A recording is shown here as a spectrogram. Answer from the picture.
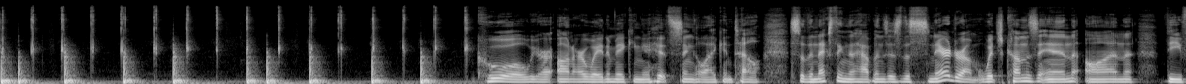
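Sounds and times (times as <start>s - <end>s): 
kick drum in a pop beat: 0.0s - 4.7s
finger snaps in a pop beat: 0.0s - 4.8s
speech: 4.8s - 11.8s.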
